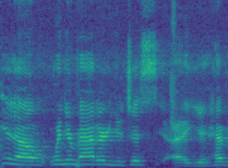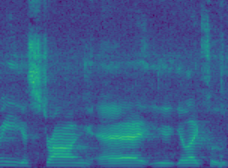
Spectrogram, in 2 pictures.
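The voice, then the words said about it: Put-on Boston accent. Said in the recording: “I really feel like ... from Boston.”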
